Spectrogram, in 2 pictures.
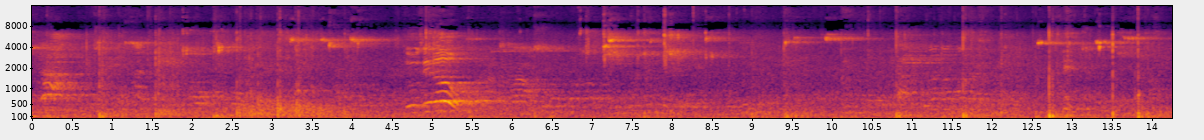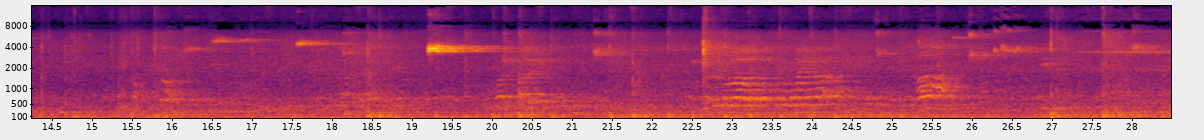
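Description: Basketball being dribbled and bounced on an indoor court, with many short, high sneaker squeaks on the floor and players' shouts and calls.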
